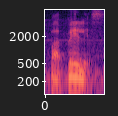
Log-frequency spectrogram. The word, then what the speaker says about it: papeles: Once I add ES, the stress stays there because it's on the second to last, papeles, papeles y papel, okay?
